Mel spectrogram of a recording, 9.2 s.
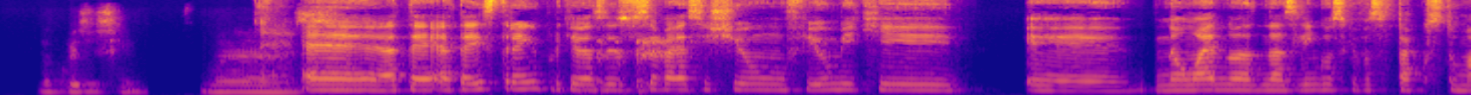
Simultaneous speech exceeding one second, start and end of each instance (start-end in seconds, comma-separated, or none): none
